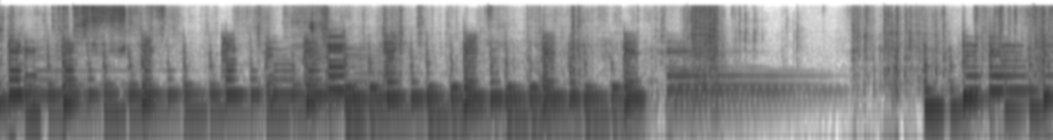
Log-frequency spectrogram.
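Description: Background music with cardboard and plastic packaging crinkling and rustling as a blind box is opened and the sealed bag inside is pulled out. The music holds a chord and briefly drops out about eight seconds in.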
